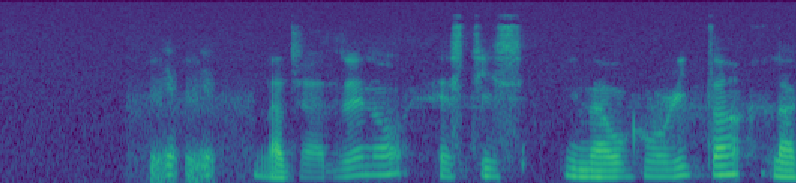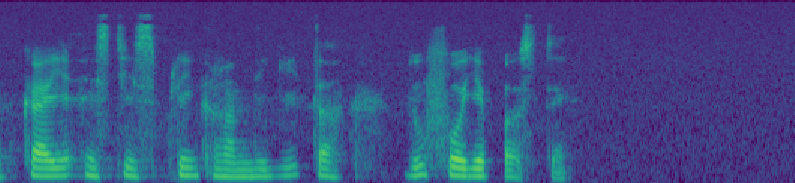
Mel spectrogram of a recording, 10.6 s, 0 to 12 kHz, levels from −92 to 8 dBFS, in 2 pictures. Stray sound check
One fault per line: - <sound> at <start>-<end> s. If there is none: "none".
- laugh at 1.0-1.4 s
